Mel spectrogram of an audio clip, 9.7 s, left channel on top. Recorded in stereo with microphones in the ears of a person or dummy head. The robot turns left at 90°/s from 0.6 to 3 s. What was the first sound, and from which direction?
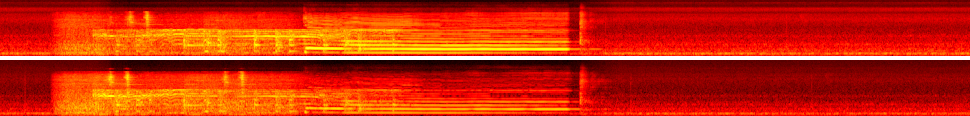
Singing, 100° right.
